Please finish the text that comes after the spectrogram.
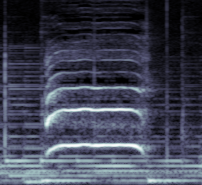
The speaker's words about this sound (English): came out a high pitched shriek that pierced my e- eardrums and rattled my eyeglasses. I've never heard such a high squeak, Thea said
